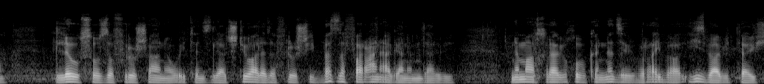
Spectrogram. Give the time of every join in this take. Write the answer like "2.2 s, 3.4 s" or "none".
none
